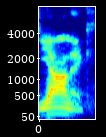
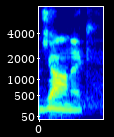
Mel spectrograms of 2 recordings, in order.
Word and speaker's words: Yanich: I'm trying to get better with names, and The one I'll correct you on is it's Yannick, not Jonick.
